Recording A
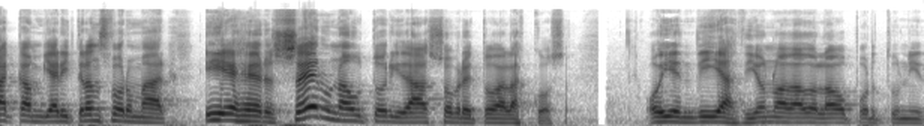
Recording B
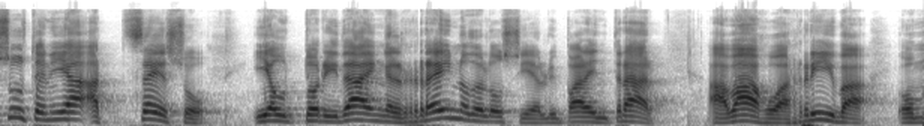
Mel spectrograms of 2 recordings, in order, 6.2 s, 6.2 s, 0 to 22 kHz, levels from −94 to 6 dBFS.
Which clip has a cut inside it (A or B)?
A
